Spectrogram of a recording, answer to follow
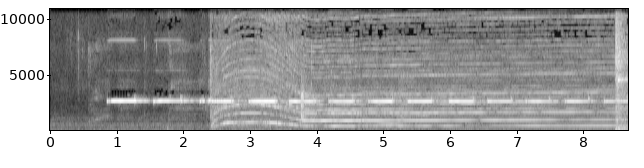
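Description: Skyjack SJ4626 electric scissor lift raising its platform: a high, steady alarm tone comes on about a second in, then the electric hydraulic pump motor starts with a whine that rises, drops back and settles into a steady hum as the scissor stack extends.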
